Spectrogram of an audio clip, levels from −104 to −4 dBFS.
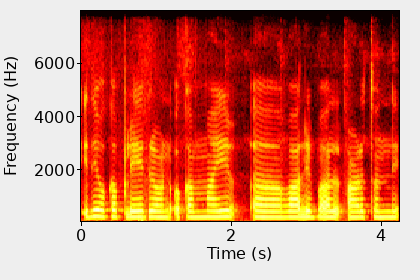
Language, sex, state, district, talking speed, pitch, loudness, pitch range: Telugu, female, Andhra Pradesh, Sri Satya Sai, 115 wpm, 225 Hz, -16 LUFS, 220-230 Hz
